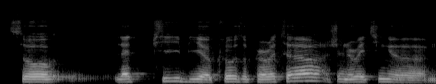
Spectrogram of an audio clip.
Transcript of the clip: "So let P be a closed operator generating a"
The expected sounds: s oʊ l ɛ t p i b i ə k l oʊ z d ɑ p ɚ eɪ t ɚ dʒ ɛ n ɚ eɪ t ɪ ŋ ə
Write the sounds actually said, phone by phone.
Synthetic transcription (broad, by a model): s oʊ l ɛ t p i b i ə k l oʊ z ɑ p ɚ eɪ t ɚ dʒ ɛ n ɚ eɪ t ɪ ŋ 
